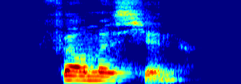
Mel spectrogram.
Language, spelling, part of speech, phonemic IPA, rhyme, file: French, pharmacienne, noun, /faʁ.ma.sjɛn/, -ɛn, LL-Q150 (fra)-pharmacienne.wav
- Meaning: female equivalent of pharmacien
